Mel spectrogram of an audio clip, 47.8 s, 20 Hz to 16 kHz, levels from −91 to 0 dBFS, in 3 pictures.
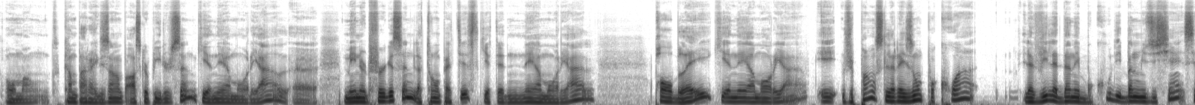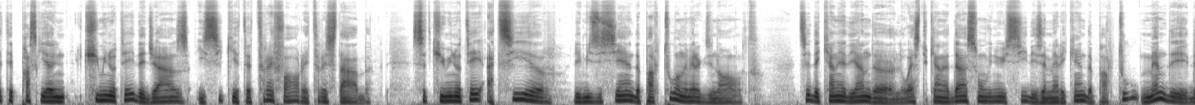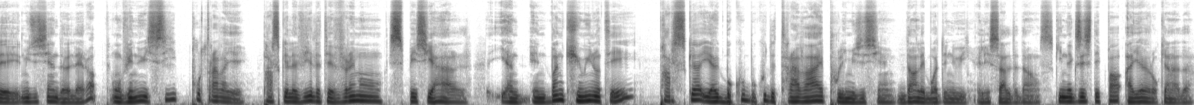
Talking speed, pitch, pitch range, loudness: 175 wpm, 105 Hz, 90-120 Hz, -20 LUFS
